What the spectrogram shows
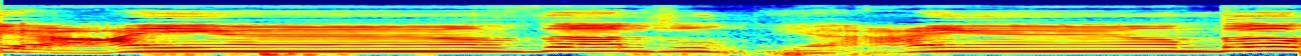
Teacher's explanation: Ain makhrajnya ada di tengah-tengah tenggorokan ya, ketika keluar angin ain ini ada di tengah-tengah tenggorokan ya.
